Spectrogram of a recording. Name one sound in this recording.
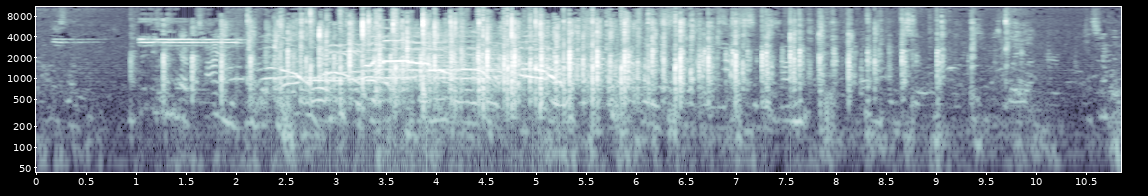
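A crowd cheers and shouts in the distance outdoors.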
